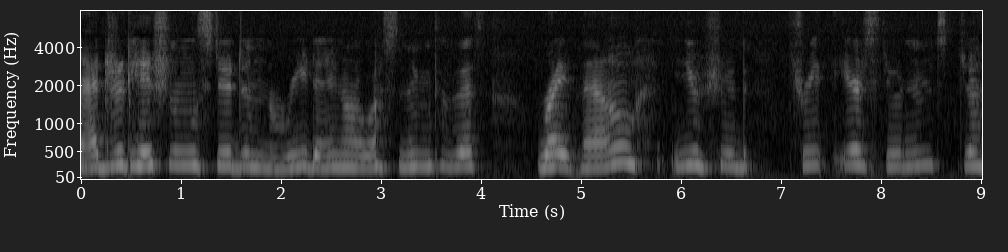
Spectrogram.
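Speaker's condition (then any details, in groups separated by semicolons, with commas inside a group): Triplegic cerebral palsy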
